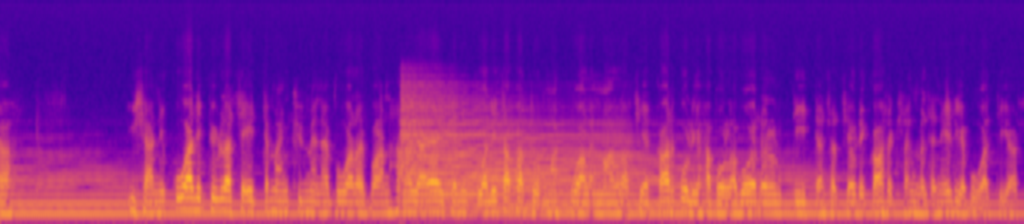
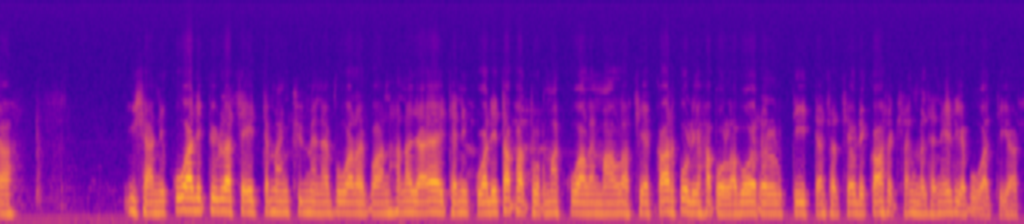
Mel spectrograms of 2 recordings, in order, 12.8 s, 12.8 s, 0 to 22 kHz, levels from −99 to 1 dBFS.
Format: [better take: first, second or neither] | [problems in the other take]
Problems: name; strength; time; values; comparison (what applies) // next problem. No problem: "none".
second | background sound (Guitar); 6 dB below the speech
